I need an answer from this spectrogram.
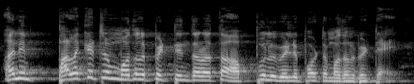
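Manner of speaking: ordinary talk, nothing marked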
